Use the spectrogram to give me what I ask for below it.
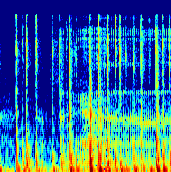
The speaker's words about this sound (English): Let me see, I'm going to type something in right now.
